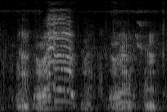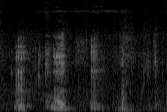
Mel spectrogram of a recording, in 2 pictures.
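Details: Pigs at a farm in Golaghat: an opening high, wavering squeal followed by rapid rough grunts and snorts repeated several times a second, fading into softer grunting.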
